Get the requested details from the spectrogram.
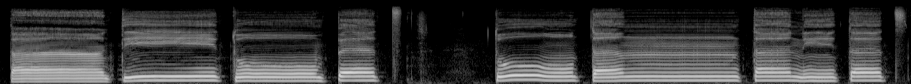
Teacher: Huruf ta ini keluarnya huruf berasal dari ujung lidah menyentuh pangkal gigi seri atas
